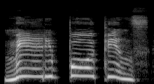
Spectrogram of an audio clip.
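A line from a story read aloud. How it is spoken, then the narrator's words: Shouting at full voice. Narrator (Russian): закричали изо всех сил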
